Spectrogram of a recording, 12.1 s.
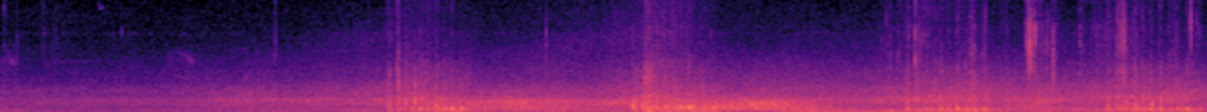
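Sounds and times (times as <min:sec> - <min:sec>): train wheels rumbling on rail: 0:03.8 - 0:05.4, 0:08.8 - 0:12.0.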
